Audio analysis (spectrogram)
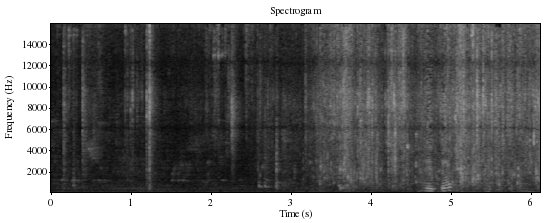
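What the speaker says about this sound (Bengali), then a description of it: "তো শাক কয়টা আমি ধুয়ে নেই।" Homegrown leafy greens are washed by hand in water in a home kitchen: quiet at first with a few light drips and a single spoken word, then splashing and swishing water swells and continues loudly to the end.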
